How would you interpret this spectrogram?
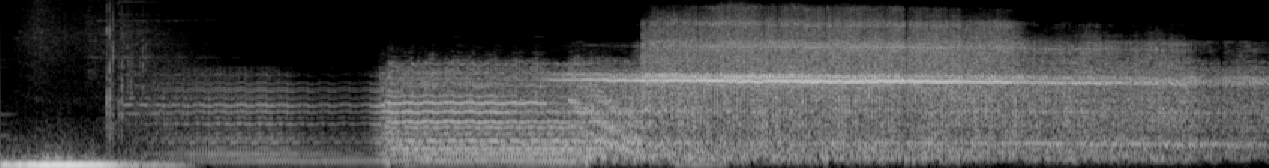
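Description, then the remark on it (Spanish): The engine of a colossal private jet belonging to magnate Miklos Rogasis drones steadily and loudly, a continuous roar with a high turbine whine that swells after a few seconds and holds, like a plane cruising in flight. “A bordo del colosal jet privado del magnate Miklos Rogasis”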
